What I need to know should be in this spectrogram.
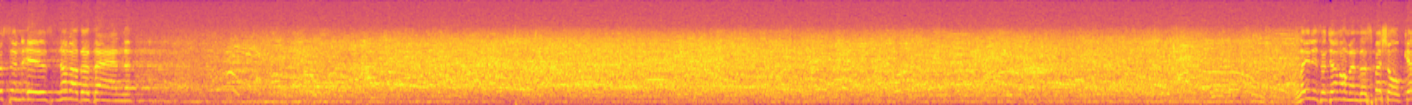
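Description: A man announces loudly through a loudspeaker.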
